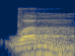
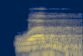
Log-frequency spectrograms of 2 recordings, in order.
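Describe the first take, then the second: First: The vowel is short. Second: The same.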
